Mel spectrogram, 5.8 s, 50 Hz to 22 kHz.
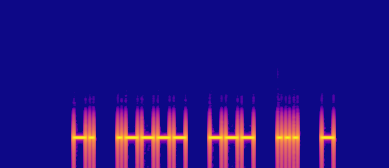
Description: Morse code, heard as a keyed tone, about 20 wpm, spaced as for 15 wpm, 700 Hz. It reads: N1OST
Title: 042 Lesson 8g - Number 1 - Call Signs 20wpm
